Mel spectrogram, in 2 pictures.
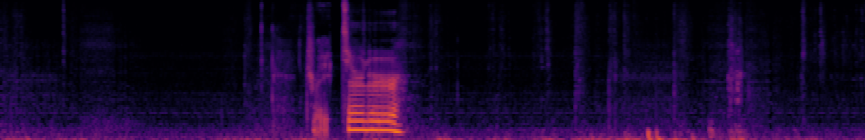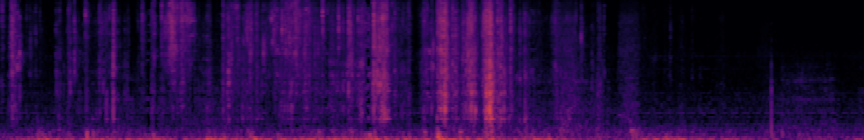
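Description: Trading cards rustle and slide as hands shuffle through them.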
